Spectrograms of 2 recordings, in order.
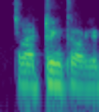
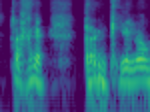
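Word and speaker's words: Trincão: Trincao, that is what I was like pronouncing as Tranquilo, but yeah, I meant Trincao.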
